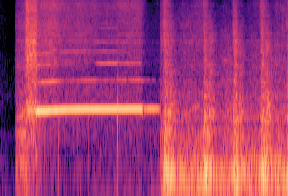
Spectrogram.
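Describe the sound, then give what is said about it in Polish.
A steam locomotive whistle in Poland sounds one long, steady, loud tone, then hissing steam takes over with repeated bursts of escaping steam. “To była podróż parowozem.”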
